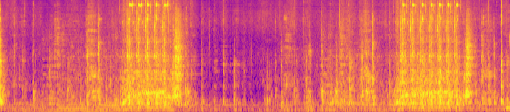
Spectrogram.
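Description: A sewing machine stitches stretchy jogger fabric in two loud, steady motor bursts of about a second each, separated by quieter handling of the cloth and faint mechanical clicks.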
